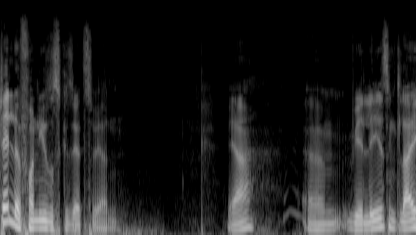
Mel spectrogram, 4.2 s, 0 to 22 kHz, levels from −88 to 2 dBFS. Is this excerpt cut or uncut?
uncut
